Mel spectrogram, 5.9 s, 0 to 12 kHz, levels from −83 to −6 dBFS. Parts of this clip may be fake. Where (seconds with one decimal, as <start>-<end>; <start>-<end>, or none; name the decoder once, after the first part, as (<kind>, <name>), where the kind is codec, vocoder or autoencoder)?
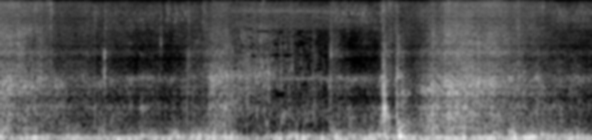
0.0-2.3 (codec, SNAC); 3.3-5.9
